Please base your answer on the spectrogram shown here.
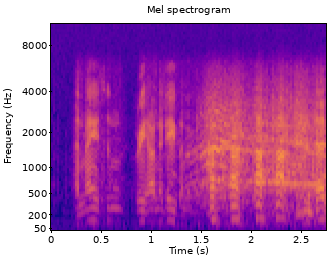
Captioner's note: guests cheer; laughing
